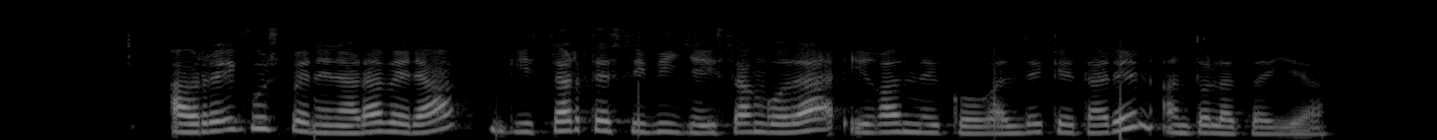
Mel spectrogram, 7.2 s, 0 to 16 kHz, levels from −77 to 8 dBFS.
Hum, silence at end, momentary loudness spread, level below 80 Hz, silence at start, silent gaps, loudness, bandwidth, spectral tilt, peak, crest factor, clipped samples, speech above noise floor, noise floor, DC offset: none; 0.55 s; 8 LU; -78 dBFS; 0.85 s; none; -40 LUFS; 7.6 kHz; -4 dB/octave; -22 dBFS; 18 dB; under 0.1%; over 51 dB; under -90 dBFS; under 0.1%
